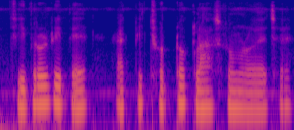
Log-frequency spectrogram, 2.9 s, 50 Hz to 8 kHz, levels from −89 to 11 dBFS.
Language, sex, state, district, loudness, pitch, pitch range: Bengali, male, West Bengal, Dakshin Dinajpur, -36 LUFS, 120 Hz, 115-135 Hz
